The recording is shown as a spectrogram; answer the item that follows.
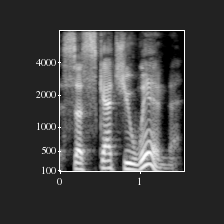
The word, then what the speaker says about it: Saskatchewan: don't feel too bad the proper way to pronounce as I said it Saskatchewan is Saskatchewan Saskatchewan am I saying it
